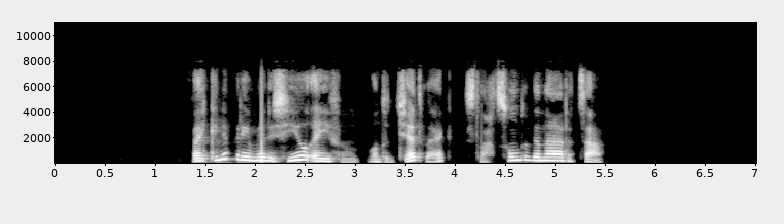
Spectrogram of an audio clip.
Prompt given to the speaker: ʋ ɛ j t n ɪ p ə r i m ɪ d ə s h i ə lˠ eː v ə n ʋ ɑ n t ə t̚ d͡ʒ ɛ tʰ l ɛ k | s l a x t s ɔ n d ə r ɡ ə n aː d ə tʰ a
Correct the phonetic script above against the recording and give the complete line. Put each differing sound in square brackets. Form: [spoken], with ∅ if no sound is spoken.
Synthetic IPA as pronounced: ʋ ɛ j [k] n ɪ p ə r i m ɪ d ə s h i ə lˠ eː v ə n ʋ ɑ n t ə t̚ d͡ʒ ɛ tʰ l ɛ k | s l a x t s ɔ n d ə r ɡ ə n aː d ə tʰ a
